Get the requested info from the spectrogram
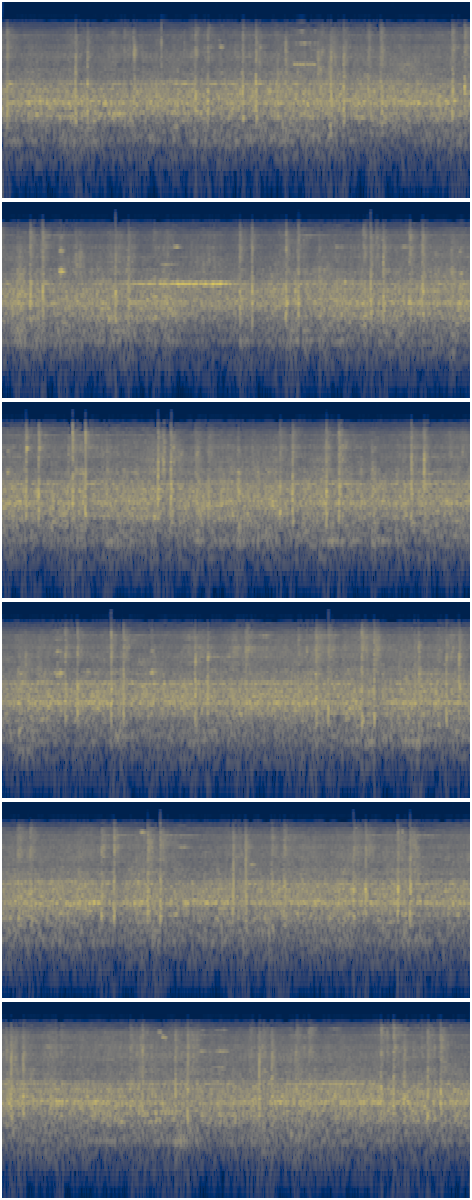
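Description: Narrow-gauge tourist train of open carriages running along the track, heard from inside an open-sided carriage: a steady rattle and rumble of wheels on rails, with frequent small clicks. A brief squeal comes about a quarter of the way in.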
